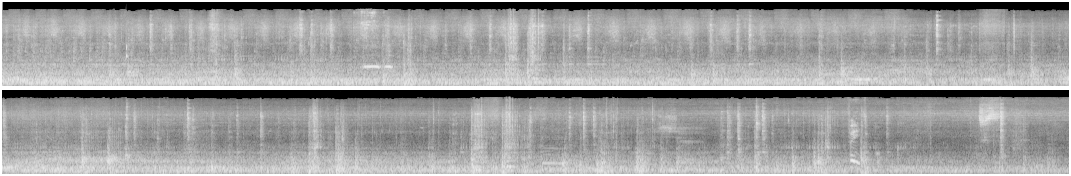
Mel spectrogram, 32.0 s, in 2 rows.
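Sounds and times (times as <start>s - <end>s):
wheels rumbling on rail: 0.0s - 32.0s.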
